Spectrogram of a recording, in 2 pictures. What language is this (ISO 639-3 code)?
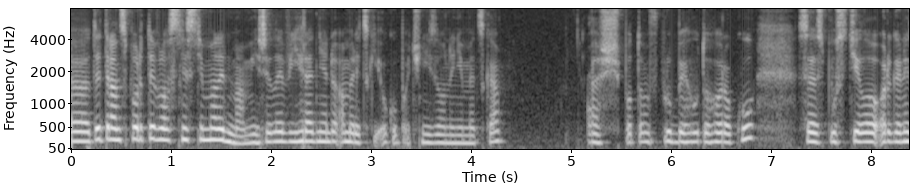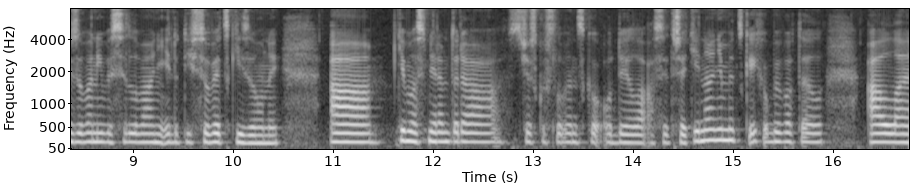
ces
